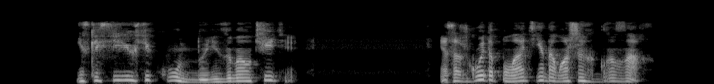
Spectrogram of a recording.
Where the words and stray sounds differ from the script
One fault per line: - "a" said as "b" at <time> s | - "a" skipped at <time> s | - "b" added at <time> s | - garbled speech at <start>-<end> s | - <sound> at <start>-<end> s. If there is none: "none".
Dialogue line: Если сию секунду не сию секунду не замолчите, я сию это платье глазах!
- "сию секунду не" skipped at 2.2 s
- "сию" said as "сожгу" at 4.5 s
- "на Ваших" added at 5.4 s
